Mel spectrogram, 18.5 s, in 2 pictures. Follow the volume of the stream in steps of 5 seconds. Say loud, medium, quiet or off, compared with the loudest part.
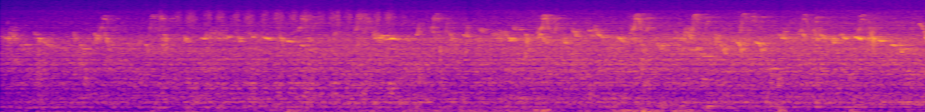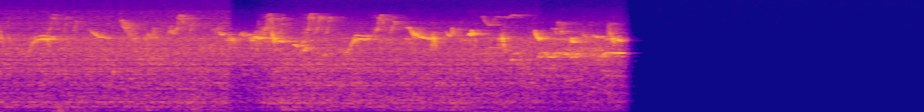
loud, loud, loud, off.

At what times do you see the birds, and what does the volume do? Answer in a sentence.
The birds can be heard from 0.0 to 15.6 s, getting louder.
